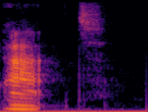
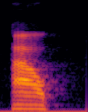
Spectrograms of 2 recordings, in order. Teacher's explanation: the at, which is light, i.e. tarqiq, and out, which is heavy, so it's tafkhim plus it's qalqala, so it's got an echo as well. So we have out, yeah, so that also echoes and it's heavy.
